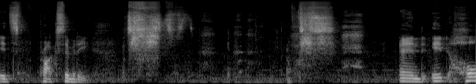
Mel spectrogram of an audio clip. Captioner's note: zapping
